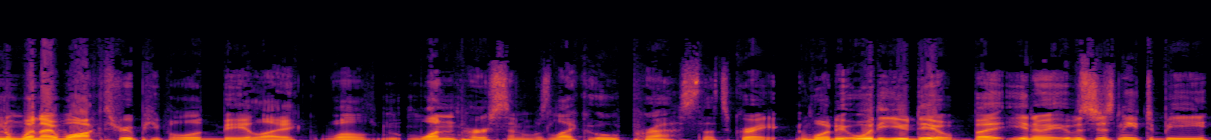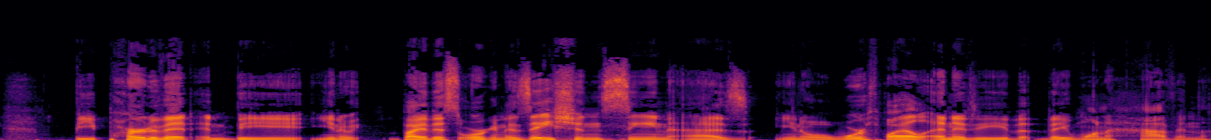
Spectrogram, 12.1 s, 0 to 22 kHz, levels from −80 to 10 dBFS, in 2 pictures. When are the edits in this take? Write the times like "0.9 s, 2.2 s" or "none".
none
